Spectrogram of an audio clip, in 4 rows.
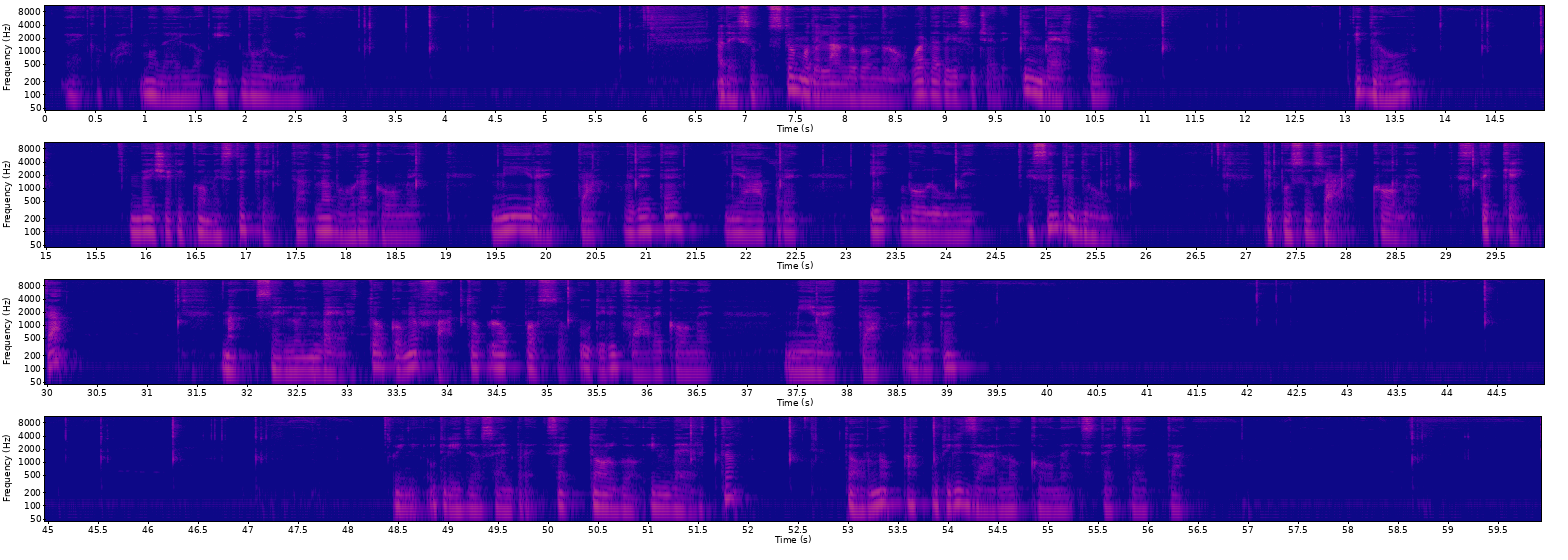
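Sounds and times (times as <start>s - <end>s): low steady hum: 0.0s - 59.9s
computer mouse clicks: 3.1s - 4.8s, 5.6s - 6.1s, 11.0s - 12.1s, 13.8s - 15.8s, 17.2s - 17.4s, 24.0s - 26.0s, 26.6s - 28.6s, 42.0s - 42.6s, 43.6s - 48.0s, 51.4s - 53.0s, 58.6s - 59.3s.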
